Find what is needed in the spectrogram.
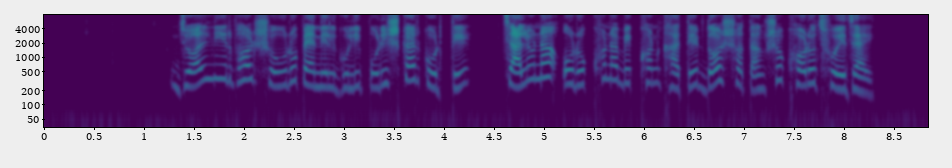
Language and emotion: Bengali, neutral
